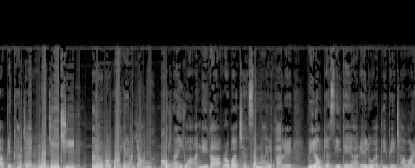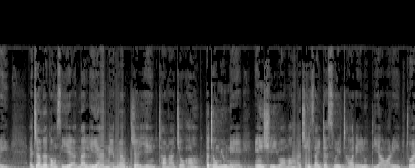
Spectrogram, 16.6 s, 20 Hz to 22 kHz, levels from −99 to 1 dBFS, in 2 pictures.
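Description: A rigid, metallic buzz locked at 200 Hz is heard from 0.37 to 3.34 s, then returns more briefly from 5.00 to 5.64 s, 10.28 to 11.02 s and 14.14 to 14.53 s. This is robotic sound from repeated short buffers, likely caused by audio arriving too seldom and the gaps being filled by looping a 5 ms slice. Nearly everything in the first stretch is repeated, and most of each later one.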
